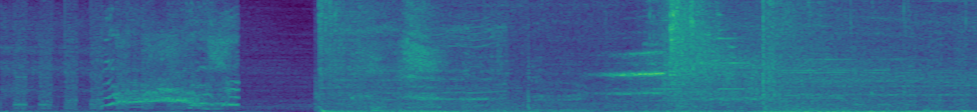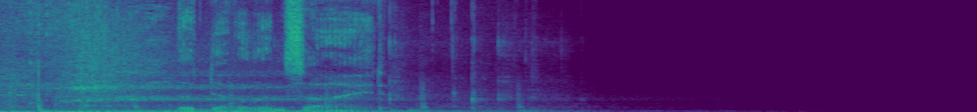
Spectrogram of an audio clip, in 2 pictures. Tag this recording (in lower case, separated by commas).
music, speech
